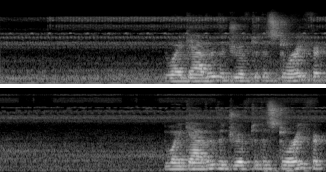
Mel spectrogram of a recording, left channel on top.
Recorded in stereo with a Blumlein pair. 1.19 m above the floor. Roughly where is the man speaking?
Ahead right.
